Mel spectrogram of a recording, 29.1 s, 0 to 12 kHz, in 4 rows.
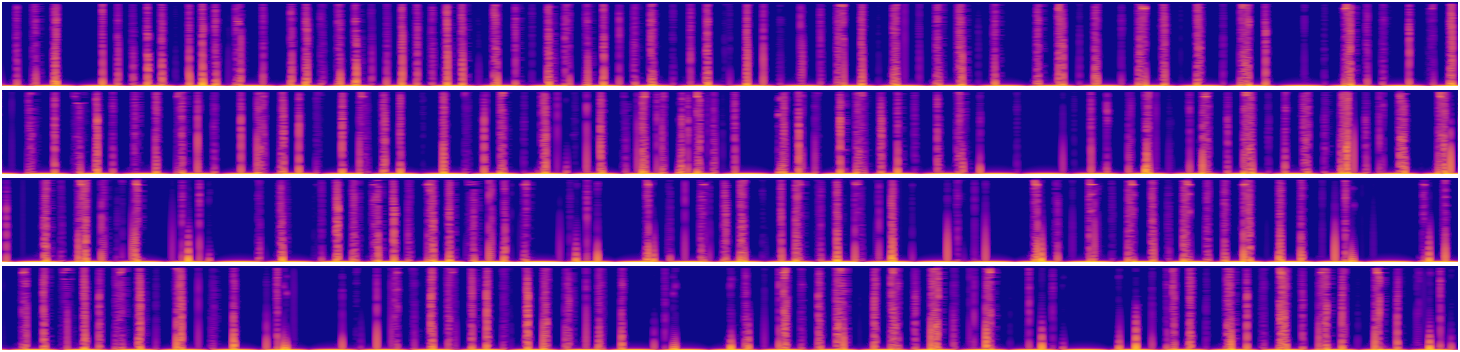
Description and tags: There's been a breach in the hackframe. Prepare to launch diagnostic security mi55iles.
sci-fi, sfx, strange, diagnostics, glitch, sound-effect, sound-design, future, telemetry, electric, hack, machine, robobrain, electronic, crunchy, soundeffect, generate, noise, glitchmachine, robotic, distorted, abstract, click, sounddesign, fold, interface, buzz, breach, digital, droid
